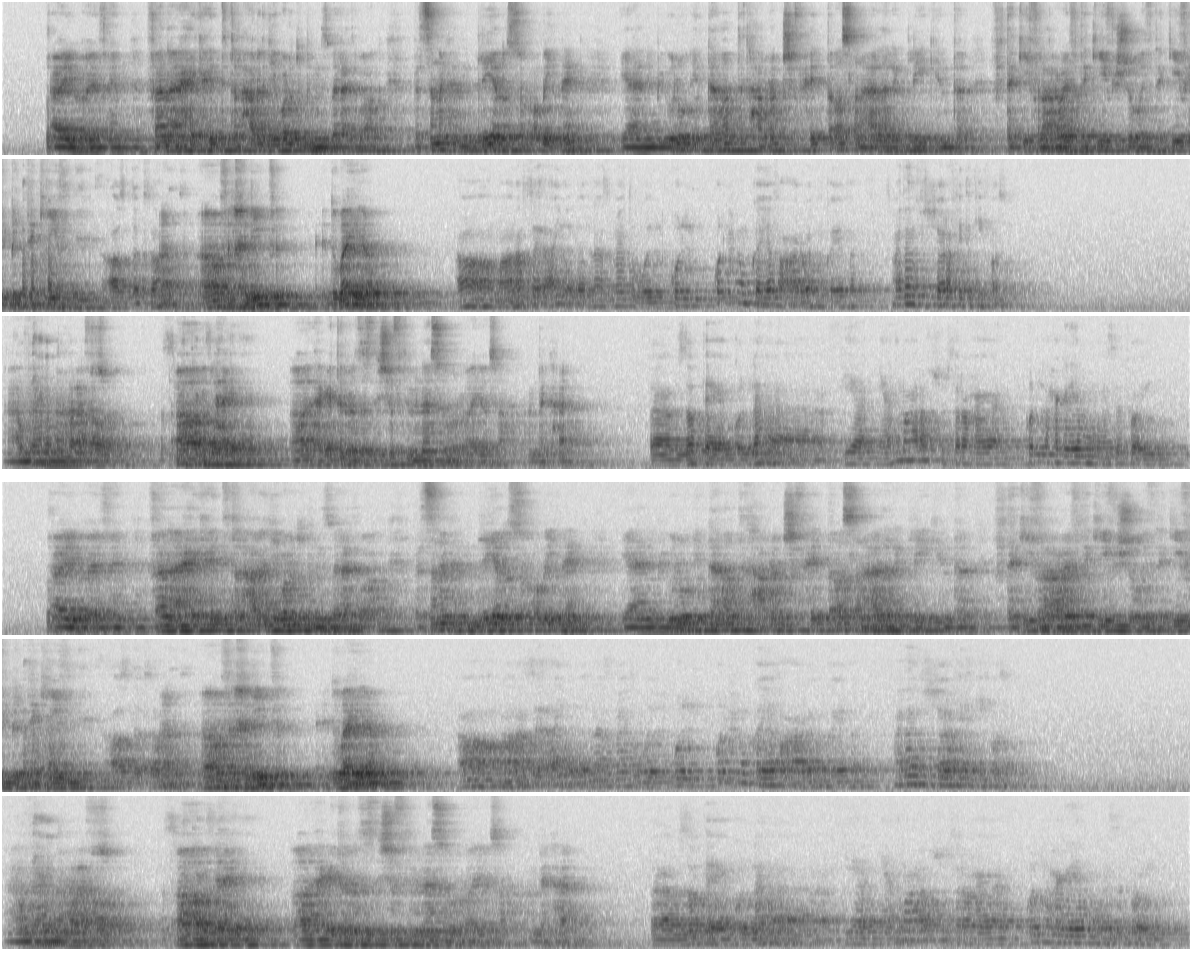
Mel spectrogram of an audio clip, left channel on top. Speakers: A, on the left; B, on the left.
A: ايوه ايوه فاهم فانا حك- حته الحر دي برضو بالنسبه لي هتبقى اكتر بس انا كان ليا ناس صحابي هناك يعني بيقولوا انت ما بتتحركش في حته اصلا على رجليك انت في تكييف العربيه في تكييف الشغل في تكييف البيت
B: أنت في
A: تكييف
B: الخليج قصدك صح؟
A: اه, آه في الخليج في دبي اه
B: اه اه ما هو نفس أيوه ده اللي أنا سمعته والكل كل حاجة مكيفة عربيات مكيفة سمعت أنا في الشارع في تكييف أصلا
A: آه،
B: أو
A: ما
B: في حاجات
A: ما
B: بتطلع
A: اعرفش
B: هواء بس سمعت
A: اه
B: حاجة زي
A: الحاجه
B: كده يعني
A: اه الحاجات الرذاذ دي شفت منها صور ايوه صح عندك حق
B: فبالظبط هي كلها فيها يعني ما أعرفش بصراحة هي كل حاجة ليها مميزات وعيوب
